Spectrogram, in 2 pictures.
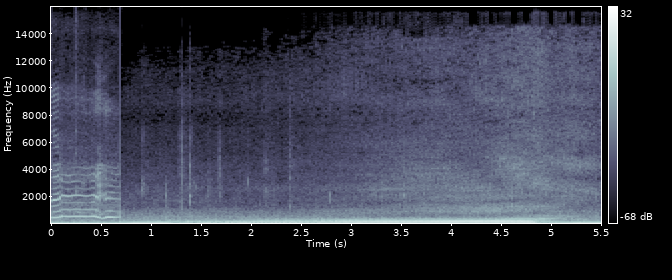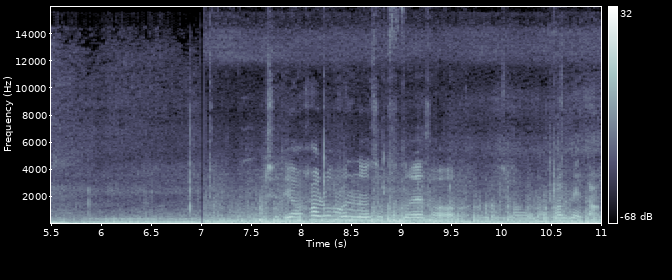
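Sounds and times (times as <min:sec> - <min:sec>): vehicle engine accelerating: 0:00.7 - 0:11.0
steady low rumble: 0:05.7 - 0:11.0.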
